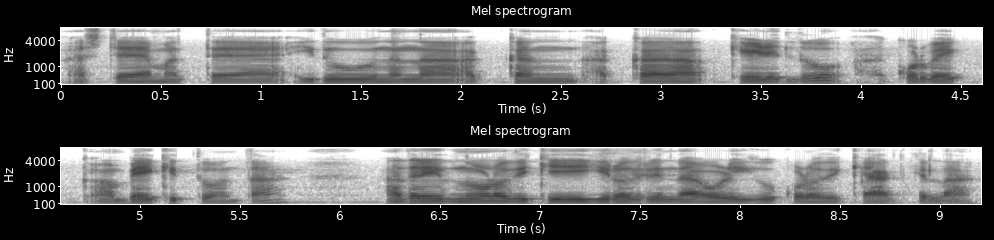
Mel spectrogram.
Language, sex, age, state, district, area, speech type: Kannada, male, 18-30, Karnataka, Davanagere, rural, spontaneous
